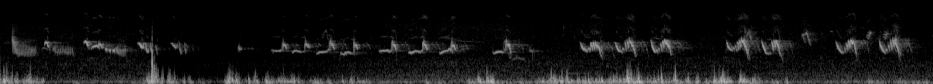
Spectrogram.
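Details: A mockingbird sings in the morning, said to sing until it finds a mate. Bright chirped phrases are each repeated several times in quick runs, then the bird shifts to a new motif. Low rumbling background noise.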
